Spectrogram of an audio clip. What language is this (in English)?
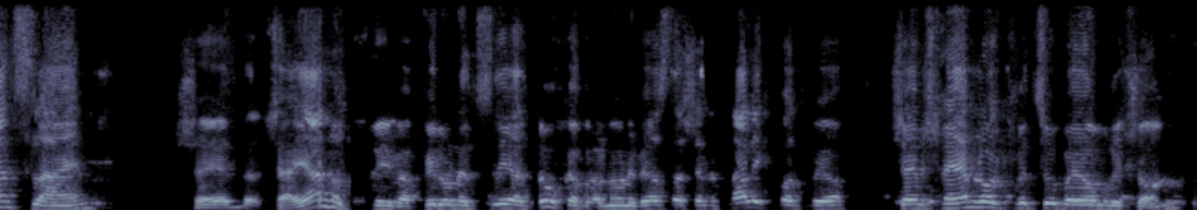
Hebrew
